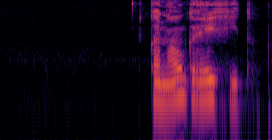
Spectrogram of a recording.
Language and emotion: Russian, neutral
